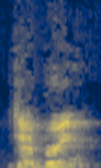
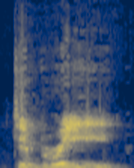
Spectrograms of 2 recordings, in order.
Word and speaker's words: debris: possible pronunciations you have debris or debris i personally say debris and in american english it should be debris debris with the stress on the second syllable and in a contextual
